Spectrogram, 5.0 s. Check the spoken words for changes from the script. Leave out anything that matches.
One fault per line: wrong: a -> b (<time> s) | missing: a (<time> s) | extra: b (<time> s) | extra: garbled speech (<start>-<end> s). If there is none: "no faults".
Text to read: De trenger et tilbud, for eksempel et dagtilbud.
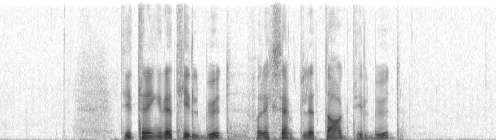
no faults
